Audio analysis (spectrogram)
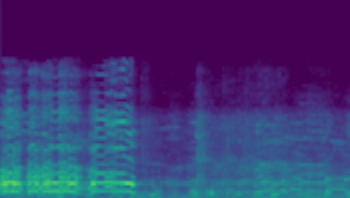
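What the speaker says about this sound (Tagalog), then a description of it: "Limon ang biling manok ni Busing." A rooster crows once, loud and near, at the start, followed by quieter background clucking and faint farmyard noise; no talk is heard.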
